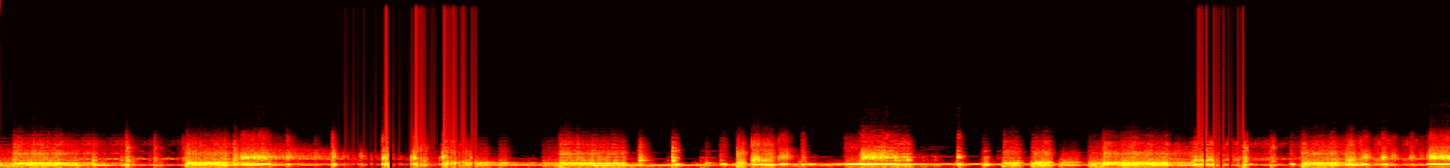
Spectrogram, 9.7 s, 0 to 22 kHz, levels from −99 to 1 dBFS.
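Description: A recording of everyday sound with two kinds of fault. Processor overload crackle hits from 2.25 to 3.17 s, and again from 7.98 to 8.28 s. The processor misses its deadlines for short buffers, around 10 ms each, over and over. Each miss leaves a brief silent hole with hard edges. Runs of these in a row, about 50 in the first burst and 15 in the second, are heard as gritty tearing. A call bitrate drop runs from 5.32 to 8.89 s. The sound turns rough and muffled, and the top end stops near 8 kHz. This points to the encoder falling from about 64 kbps to about 17 kbps after a lower bandwidth estimate. It stays at that low rate for about 3.5 s, then recovers.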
